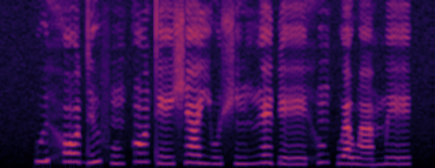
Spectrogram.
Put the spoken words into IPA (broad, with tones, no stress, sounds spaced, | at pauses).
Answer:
kʷ ɨ˧ h ɔ˧ d ɨ˨˦ f ũ˨ k ɔ̃˦ t e˨ ʃ ã˦ j u˨ ʃ ĩ˨ ŋ ɛ̃˦ ɗ eː˨ h ũ˦ kʷ a˧ w ã˨ m eː˧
